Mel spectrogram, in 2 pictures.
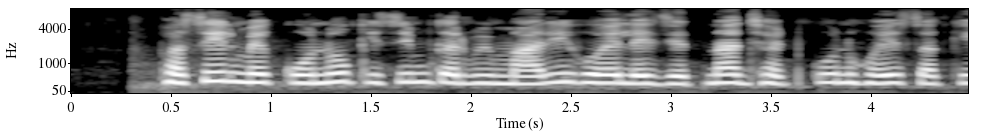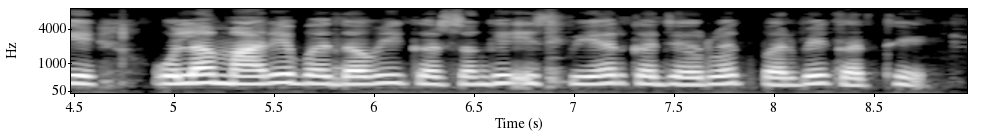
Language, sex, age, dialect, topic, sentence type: Chhattisgarhi, female, 18-24, Northern/Bhandar, agriculture, statement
